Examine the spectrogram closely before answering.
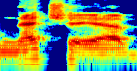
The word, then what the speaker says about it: Nechayev: but I said no I just call her Admiral Nechayev because that's what Picard calls her most people call her Nechayev she's in deep in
